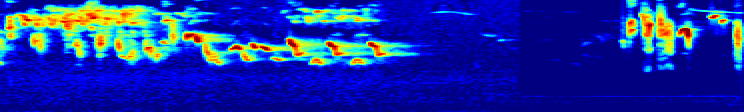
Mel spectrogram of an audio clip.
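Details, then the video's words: Eurasian blackcap, recorded in high clarity for hunting callers: hurried scratchy warbling that flows into several loud, clear, downward-sliding flute-like whistles, a silent gap, then a few sharp high notes. "نصف ساعة من صوت التيان او عصفور التين للاجهزة ومكنات الصيد -عالي النقاء-"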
